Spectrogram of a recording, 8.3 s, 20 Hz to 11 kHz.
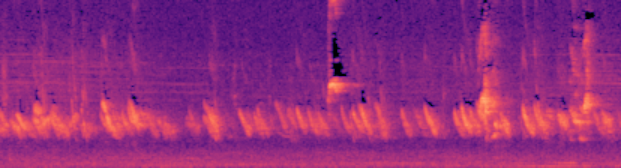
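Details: A purple martin colony in South Florida, 2014, nesting in gourds and houses, chatters steadily with many overlapping gurgling, chirping calls and a few sharper high notes.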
